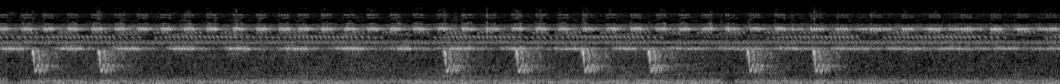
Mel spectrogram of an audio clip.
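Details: A Large-tailed nightjar (Caprimulgus macrurus), active at night, gives short knocking 'chonk' notes likened to carpentry, spaced under a second apart in brief runs, over a dense, high, steady insect chorus.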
